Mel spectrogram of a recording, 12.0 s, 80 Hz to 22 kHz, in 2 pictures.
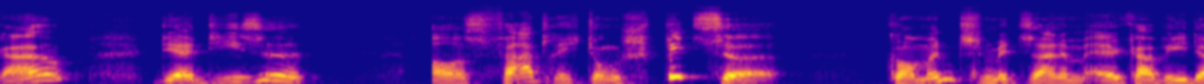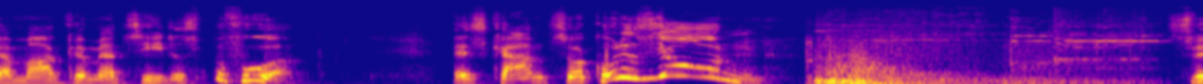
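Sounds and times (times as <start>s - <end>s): heavy impact with shattering glass: 10.1s - 11.9s
glass pieces ringing: 10.5s - 12.0s.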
